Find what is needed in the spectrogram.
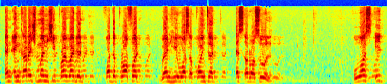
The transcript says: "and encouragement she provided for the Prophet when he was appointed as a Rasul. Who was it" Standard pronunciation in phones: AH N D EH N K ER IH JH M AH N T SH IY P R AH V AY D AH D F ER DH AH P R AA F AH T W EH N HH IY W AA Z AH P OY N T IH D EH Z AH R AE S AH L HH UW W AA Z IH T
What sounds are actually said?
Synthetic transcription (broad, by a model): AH N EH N K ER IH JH M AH N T SH IY P R AH V AY D AH D F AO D AH P R AA F AH T W EH N HH IY W AA S AH P OY N T IH D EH S AH R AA S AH L HH UW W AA S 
